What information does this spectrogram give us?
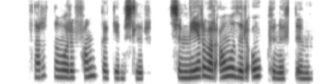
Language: Icelandic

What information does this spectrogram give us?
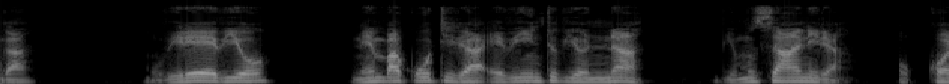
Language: Ganda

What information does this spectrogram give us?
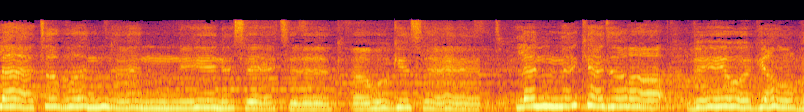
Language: Arabic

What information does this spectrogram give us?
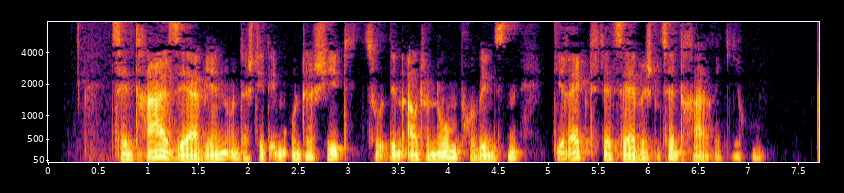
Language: German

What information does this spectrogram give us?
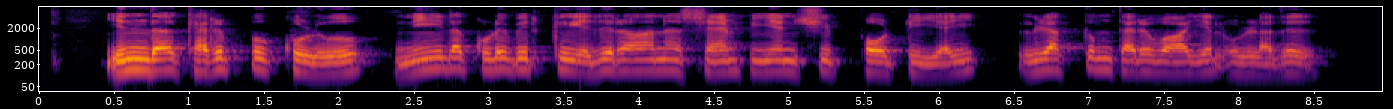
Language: Tamil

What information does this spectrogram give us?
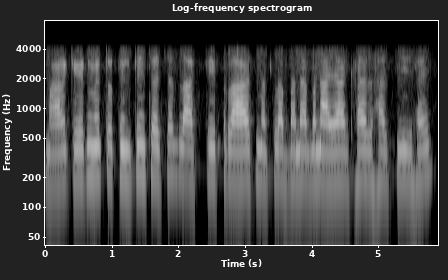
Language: Hindi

